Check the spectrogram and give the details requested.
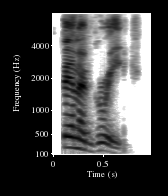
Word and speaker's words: fenugreek: Fenugreek. It's spelled FENUGREEK seeds.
